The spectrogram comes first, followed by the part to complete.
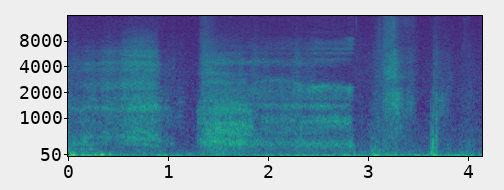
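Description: Faint rustling of a cloth rag being picked up and handled, in two soft stretches, with a few light clicks near the end.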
